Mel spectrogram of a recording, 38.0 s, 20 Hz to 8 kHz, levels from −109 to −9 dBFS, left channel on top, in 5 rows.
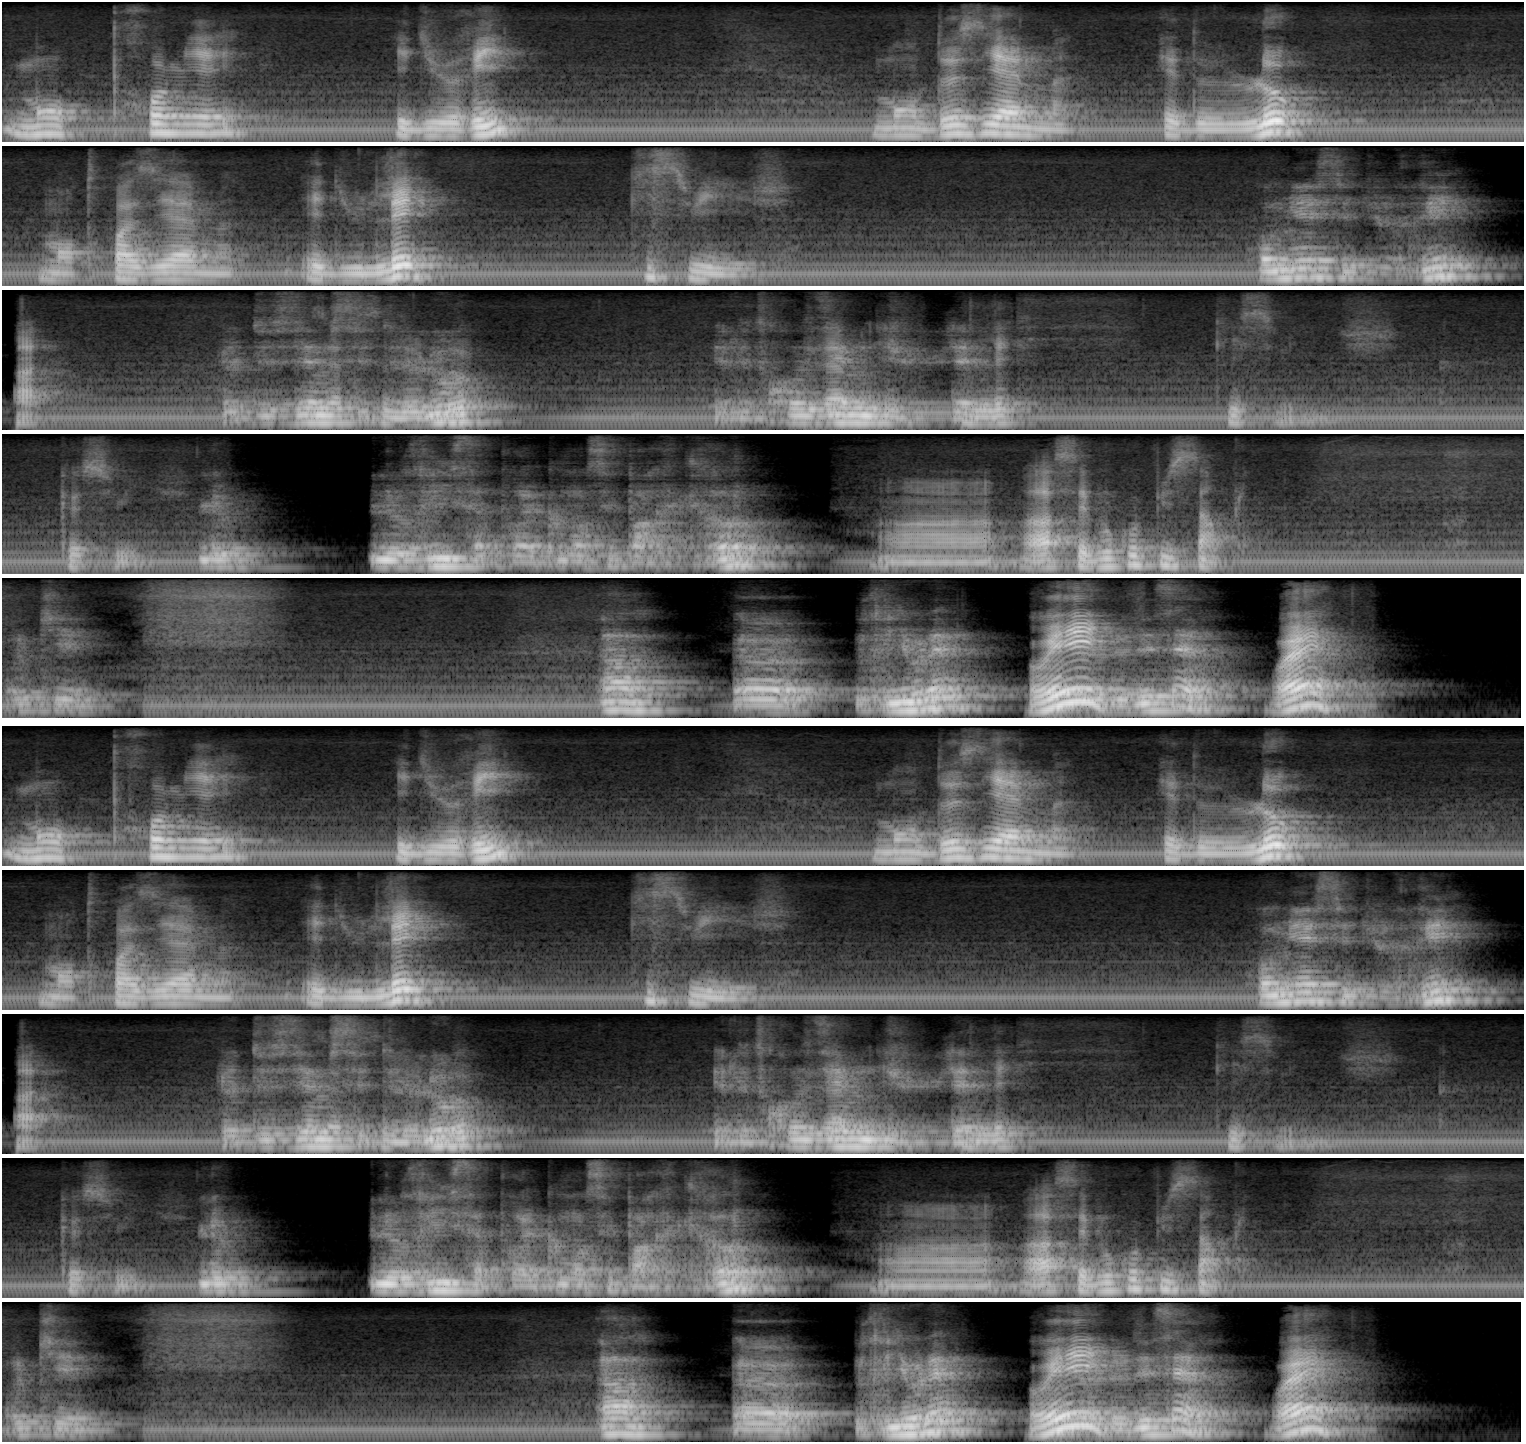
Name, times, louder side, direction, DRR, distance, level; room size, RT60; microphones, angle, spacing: voice 1, 0.0-1.2 2.0-2.6 4.4-5.4 5.8-6.5 7.8-8.8 9.1-9.8 10.7-11.5 15.3-15.4 16.7-17.6 18.8-18.9 19.2-19.7 20.0-20.3 21.4-22.2 23.1-23.6 27.2-29.1 30.0-30.2 31.2-31.8 33.3-33.4 35.6-36.0 36.8-37.1, left 2 dB, 10° left, 0.4 m, -32 dB
voice 2, 13.9-15.0 16.3-17.6 18.8-20.2 23.8-24.1 24.7-26.7 30.5-31.0 33.4-33.8 34.1-35.3 35.8-36.6, right 1 dB, 60° right, 1.3 m, -34 dB
13.5 x 5.5 x 2.8 m
head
